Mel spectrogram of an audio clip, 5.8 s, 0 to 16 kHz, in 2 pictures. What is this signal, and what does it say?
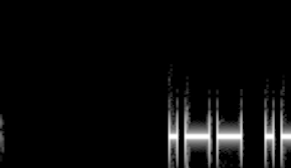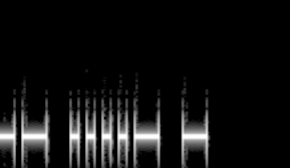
Morse code, heard as a keyed tone, about 15 wpm, 700 Hz. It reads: WW4T
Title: USA Call Signs - 4 Characters - Repeated 3x - 15wpm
